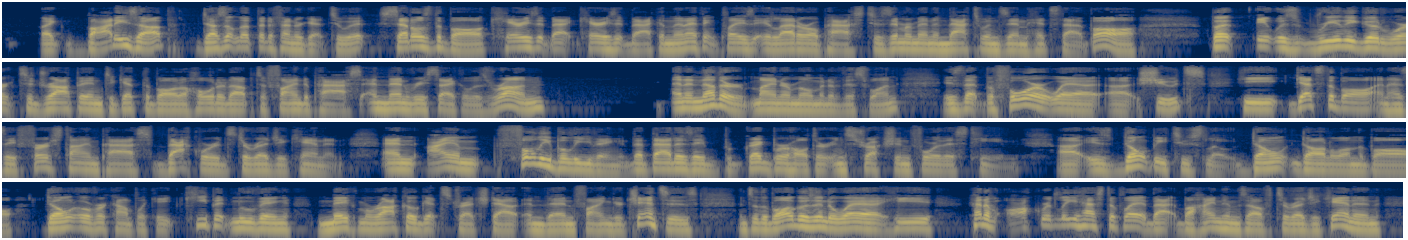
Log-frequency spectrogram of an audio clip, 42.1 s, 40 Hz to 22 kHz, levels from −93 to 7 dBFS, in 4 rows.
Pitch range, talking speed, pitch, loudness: 100-125 Hz, 215 wpm, 110 Hz, -24 LUFS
